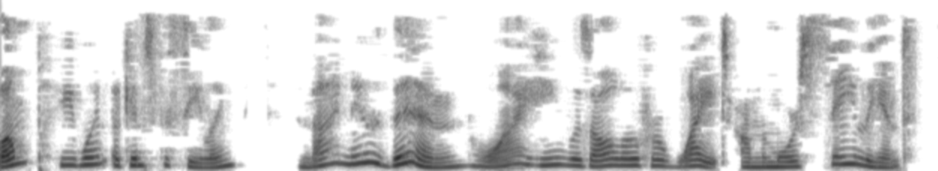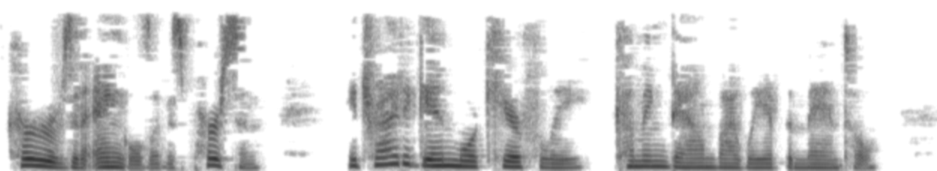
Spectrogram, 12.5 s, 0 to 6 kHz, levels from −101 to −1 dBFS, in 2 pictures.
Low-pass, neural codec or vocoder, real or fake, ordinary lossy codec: 5.4 kHz; none; real; MP3, 24 kbps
